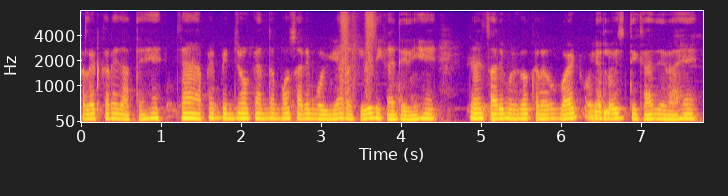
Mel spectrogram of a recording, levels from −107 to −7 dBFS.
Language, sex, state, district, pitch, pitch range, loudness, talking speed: Hindi, male, Maharashtra, Sindhudurg, 125 Hz, 115-130 Hz, -16 LUFS, 225 wpm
